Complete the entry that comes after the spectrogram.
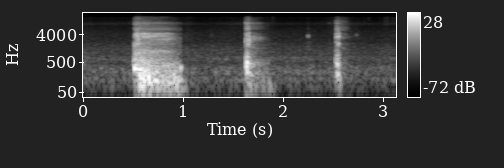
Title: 咳が酷 severe cough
